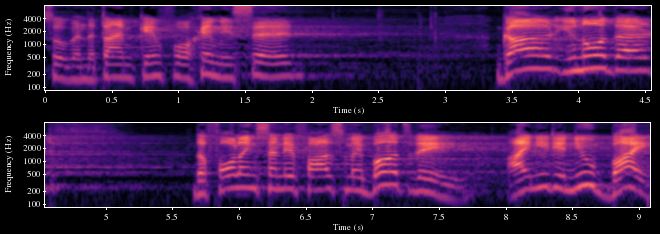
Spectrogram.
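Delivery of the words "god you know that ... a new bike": put-on loud shout, voice raised. Telling a story of a boy praying for a new bike: louder voice. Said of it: "said in a louder voice".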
